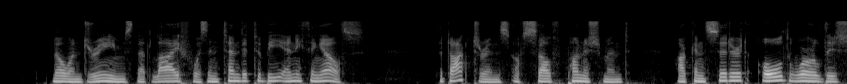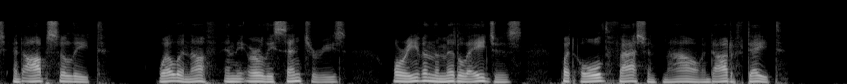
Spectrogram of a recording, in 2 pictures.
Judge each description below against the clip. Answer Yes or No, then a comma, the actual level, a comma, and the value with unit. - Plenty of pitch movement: No, average, 3.2 semitones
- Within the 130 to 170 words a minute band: Yes, average, 155 wpm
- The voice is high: No, low, 135 Hz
